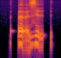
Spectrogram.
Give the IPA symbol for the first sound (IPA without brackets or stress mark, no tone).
ʔ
